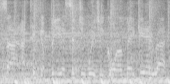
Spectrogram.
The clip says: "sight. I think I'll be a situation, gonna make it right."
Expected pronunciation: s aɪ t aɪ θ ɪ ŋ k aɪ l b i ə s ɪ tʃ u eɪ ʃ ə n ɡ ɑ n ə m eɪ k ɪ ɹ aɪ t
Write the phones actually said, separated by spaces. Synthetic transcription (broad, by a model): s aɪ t aɪ t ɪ k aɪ b i ə s ɪ tʃ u eɪ ʃ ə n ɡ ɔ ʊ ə m eɪ k ɪ ɹ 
